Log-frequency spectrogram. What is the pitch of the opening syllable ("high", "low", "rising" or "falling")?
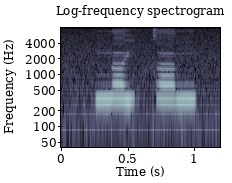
high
